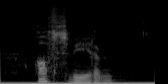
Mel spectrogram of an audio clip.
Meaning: to abjure, swear off
- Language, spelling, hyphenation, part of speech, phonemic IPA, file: Dutch, afzweren, af‧zwe‧ren, verb, /ˈɑfˌsʋeːrə(n)/, Nl-afzweren.ogg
